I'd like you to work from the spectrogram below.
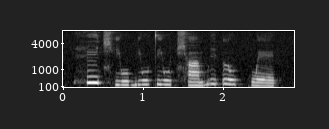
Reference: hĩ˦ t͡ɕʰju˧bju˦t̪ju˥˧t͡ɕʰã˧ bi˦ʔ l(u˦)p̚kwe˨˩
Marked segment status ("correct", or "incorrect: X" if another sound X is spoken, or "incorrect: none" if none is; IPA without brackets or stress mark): correct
